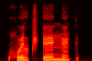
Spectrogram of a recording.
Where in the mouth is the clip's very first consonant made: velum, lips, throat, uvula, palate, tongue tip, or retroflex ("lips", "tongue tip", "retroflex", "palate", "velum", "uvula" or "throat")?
uvula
